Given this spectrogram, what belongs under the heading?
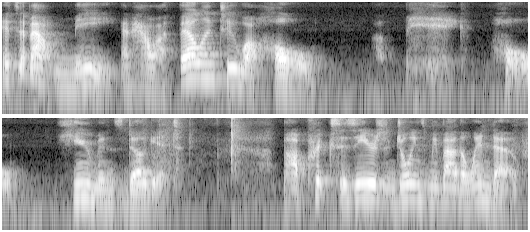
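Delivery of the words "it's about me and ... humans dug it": dropped, low, slow, hushed, confiding voice. Ruby starts telling a story about herself, in a lowered voice. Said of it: "Ruby lowers her voice".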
